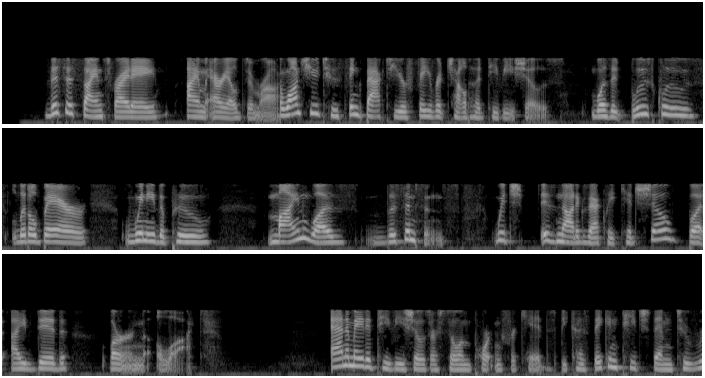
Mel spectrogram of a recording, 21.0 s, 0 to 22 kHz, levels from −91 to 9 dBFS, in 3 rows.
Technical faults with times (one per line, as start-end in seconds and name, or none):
2.78-2.80 skip ahead
2.94-4.92 jitter buffer speed-up
5.33-7.63 jitter buffer speed-up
